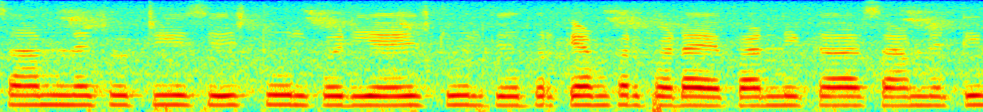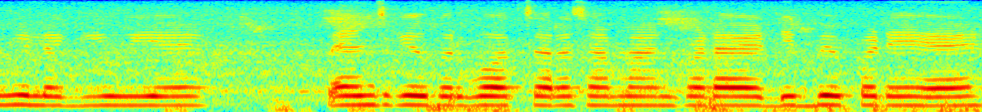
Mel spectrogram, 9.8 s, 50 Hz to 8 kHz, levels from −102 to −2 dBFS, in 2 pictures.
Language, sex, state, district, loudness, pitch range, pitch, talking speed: Hindi, female, Rajasthan, Bikaner, -15 LUFS, 235-245 Hz, 235 Hz, 185 wpm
